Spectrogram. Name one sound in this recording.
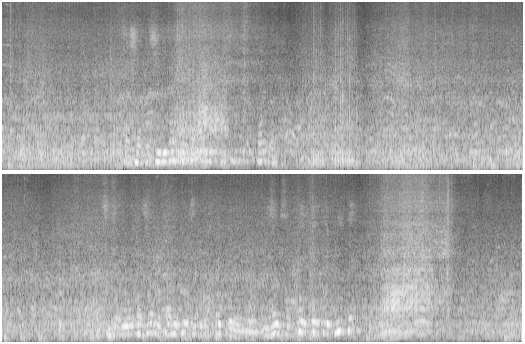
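A trials motorcycle engine revs in short, sharp bursts as the bike climbs over rocks.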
